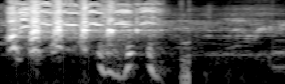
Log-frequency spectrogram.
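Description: Canned laughter sound effect: a burst of several voices laughing for about a second and a half, ending with a few falling 'ha-ha' notes.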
